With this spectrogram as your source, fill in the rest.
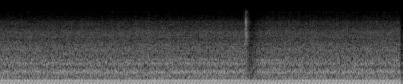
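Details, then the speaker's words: Generac 24kW standby generator running steady with a deep, even drone, no surging or knocking, carrying house and shop load including a wide belt sander drawing a sustained 30 amps with about 50 amp startup. "so both the house and Shop are on generator power now to really give it a test I went over to my wood shop and I ran some boards through the wide belt sander it can use a sustained 30 amps and its startup amperage is like 50 amps and the generator did just fine"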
